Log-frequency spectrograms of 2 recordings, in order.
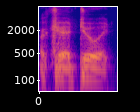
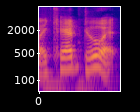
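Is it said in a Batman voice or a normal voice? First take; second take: Batman voice; normal voice. First: It is said in a gruff Batman voice. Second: It is said in the speaker's normal voice.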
